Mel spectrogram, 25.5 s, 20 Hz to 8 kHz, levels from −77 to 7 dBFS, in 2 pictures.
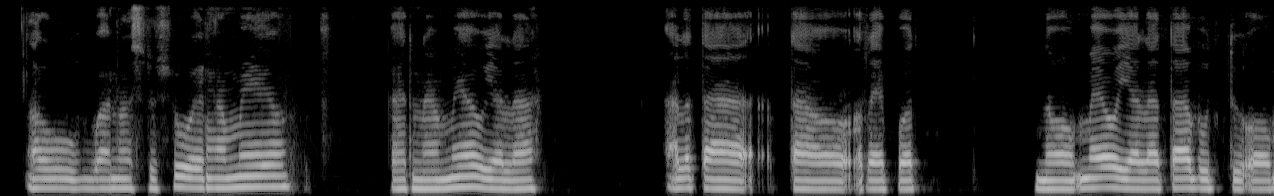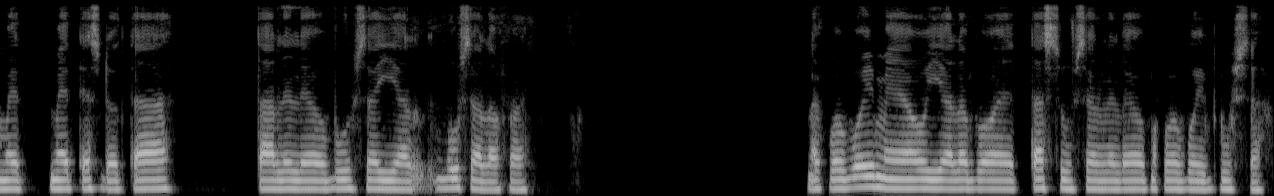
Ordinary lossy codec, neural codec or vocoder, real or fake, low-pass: none; none; real; 7.2 kHz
